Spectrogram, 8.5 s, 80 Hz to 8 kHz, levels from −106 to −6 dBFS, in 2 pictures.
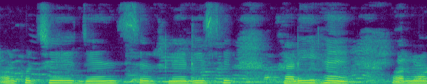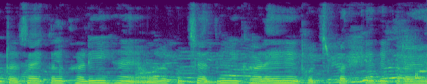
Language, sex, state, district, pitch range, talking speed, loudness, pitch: Hindi, female, Uttar Pradesh, Budaun, 195-210 Hz, 145 wpm, -25 LUFS, 200 Hz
